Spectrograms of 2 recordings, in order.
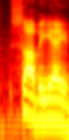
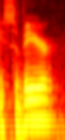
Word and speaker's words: Savier: john tipton and john savier by the way they don't know how to say it around here they say severe john savier was also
